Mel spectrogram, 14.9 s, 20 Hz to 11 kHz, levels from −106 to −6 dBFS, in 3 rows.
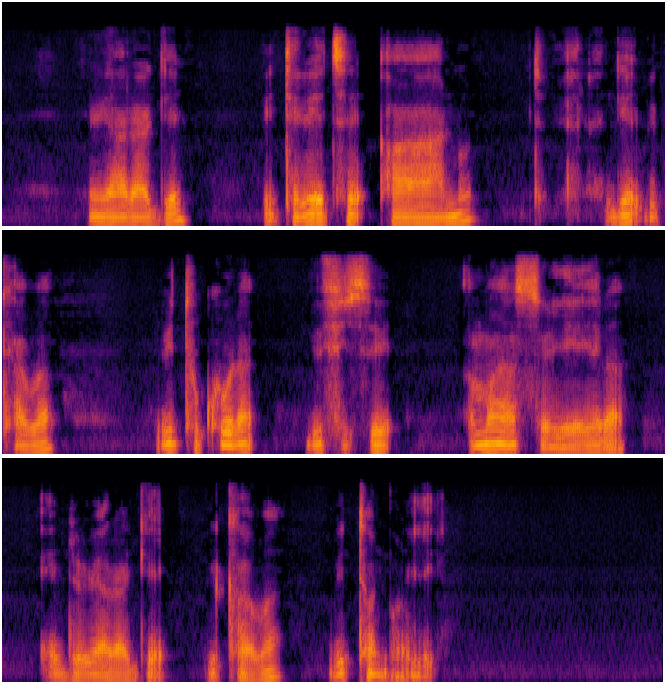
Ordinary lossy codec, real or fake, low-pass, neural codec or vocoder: Opus, 64 kbps; fake; 7.2 kHz; codec, 16 kHz, 2 kbps, FunCodec, trained on LibriTTS, 25 frames a second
